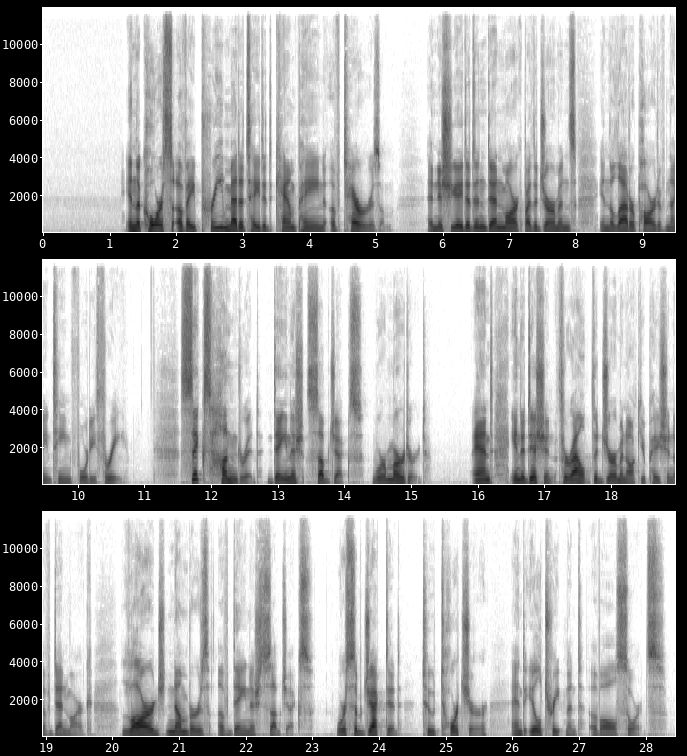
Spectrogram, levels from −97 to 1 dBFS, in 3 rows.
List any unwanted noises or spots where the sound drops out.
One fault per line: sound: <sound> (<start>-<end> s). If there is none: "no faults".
no faults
